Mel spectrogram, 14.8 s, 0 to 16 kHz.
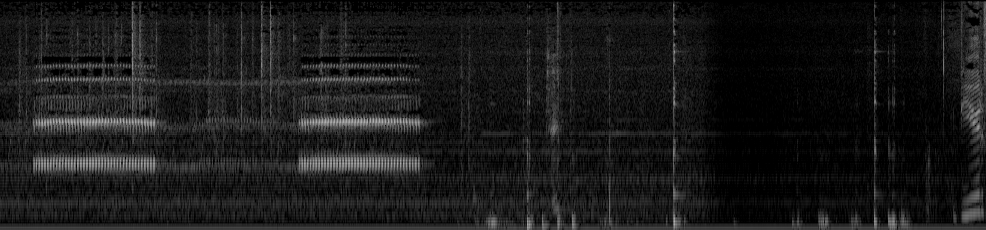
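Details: Banded rubber frog (Phrynomantis bifasciatus) at Djuma Game Reserve, South Africa, on a rainy afternoon, 1 November 2011: two long, even, melodious trills, each lasting nearly two seconds.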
